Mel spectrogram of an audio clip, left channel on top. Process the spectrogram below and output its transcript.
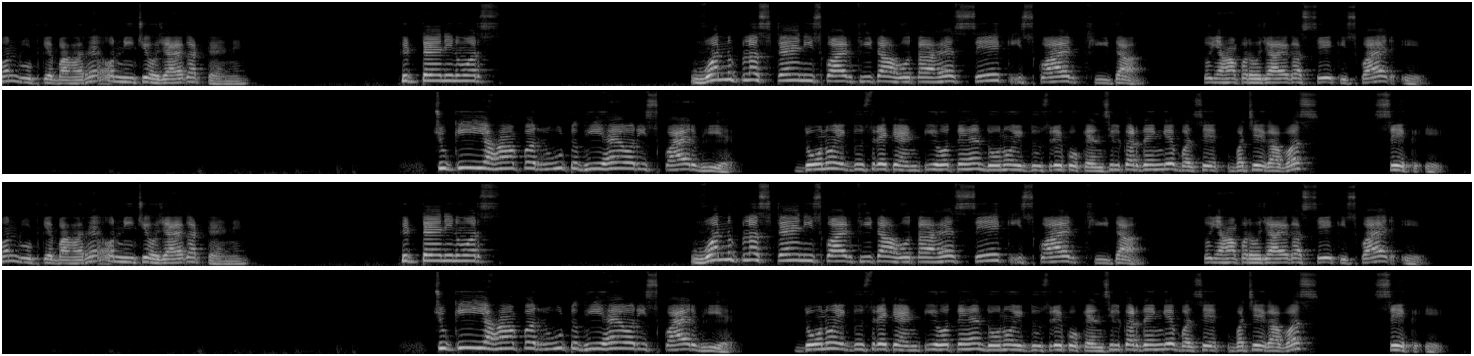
रूट के बाहर है, और नीचे हो जाएगा tan a। फिर tan इनवर्स 1+tan² होता है sec², तो यहां पर हो जाएगा sec²a। चूंकि यहां पर रूट भी है और स्क्वायर भी है, दोनों एक दूसरे के एंटी होते हैं, दोनों एक दूसरे को कैंसिल कर देंगे, बचेगा बस सेक ए।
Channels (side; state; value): both; identical; correlation 1.00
